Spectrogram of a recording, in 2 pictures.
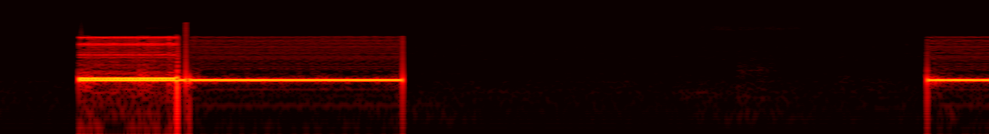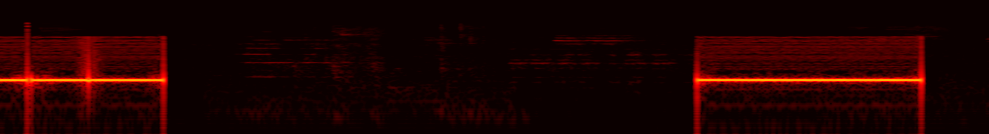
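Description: A telephone ringback tone sounds while a call is placed to a customer, three separate bursts of a flat electronic tone, each about one and a half to two seconds long, separated by silence.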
